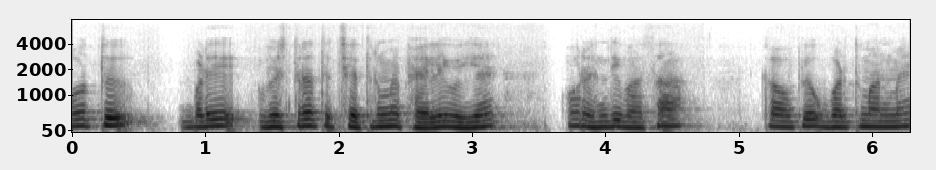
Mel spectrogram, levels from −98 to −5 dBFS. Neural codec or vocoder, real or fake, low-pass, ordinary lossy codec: none; real; 7.2 kHz; none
